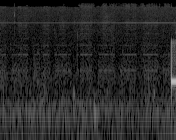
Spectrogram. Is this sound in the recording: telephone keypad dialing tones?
yes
